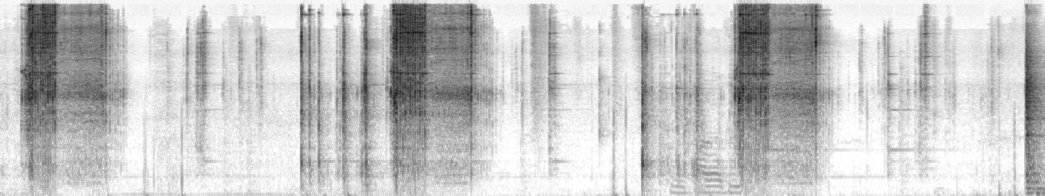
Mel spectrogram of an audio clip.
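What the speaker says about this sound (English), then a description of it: "That's how to pull a flywheel out." Flywheel being pulled from a Nissan GT-R during clutch work in a garage, giving bursts of metallic ratcheting and clanking in several loud clusters with quieter gaps between.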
